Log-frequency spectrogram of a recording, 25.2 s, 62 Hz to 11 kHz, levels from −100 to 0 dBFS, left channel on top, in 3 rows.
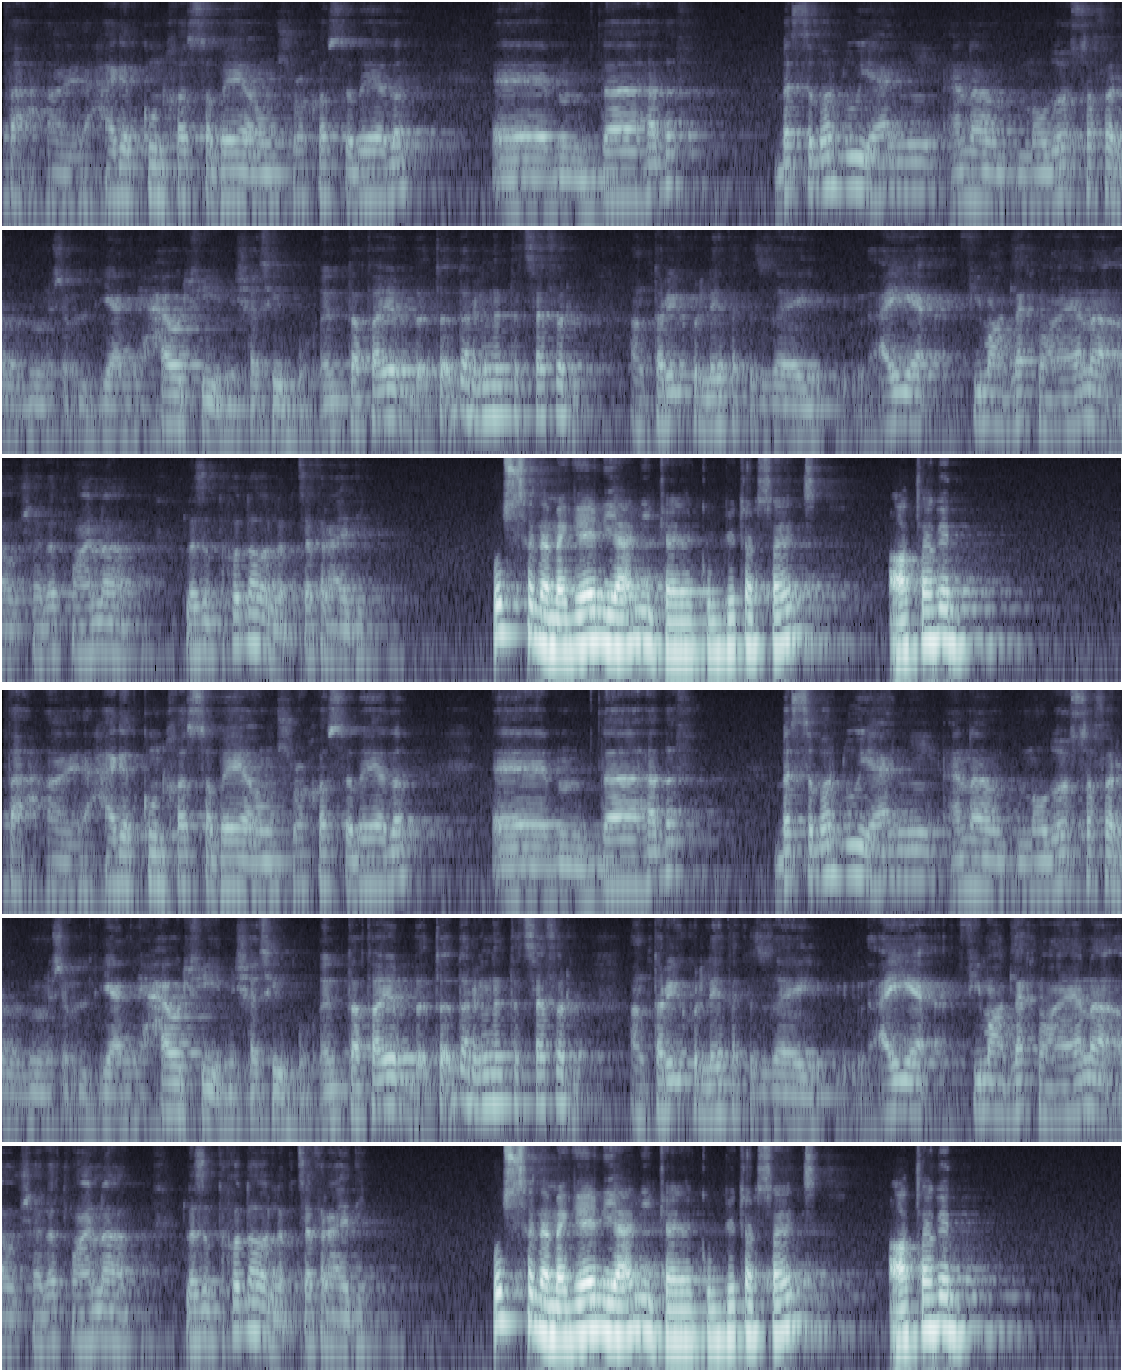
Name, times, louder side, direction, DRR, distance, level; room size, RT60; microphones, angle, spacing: voice 1, 0.0-3.1 3.7-5.2 5.8-12.8 13.1-19.6, right 2 dB, 40° right, 1.3 m, -33 dB
voice 2, 20.5-22.9 23.5-24.1, right 1 dB, 10° right, 0.7 m, -17 dB
28.0 x 27.5 x 4.5 m
head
